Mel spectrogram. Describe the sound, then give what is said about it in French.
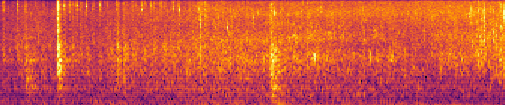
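Small sea waves lap at the shore in a soft, continuous watery wash, broken by a few brief splashy laps. “La mer était grande jusqu'au ciel. Quand Malo s'est approché, la mer est venue lui lécher les pieds. Elle faisait des petits clapotis et elle l'a gentiment chatouillé.”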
